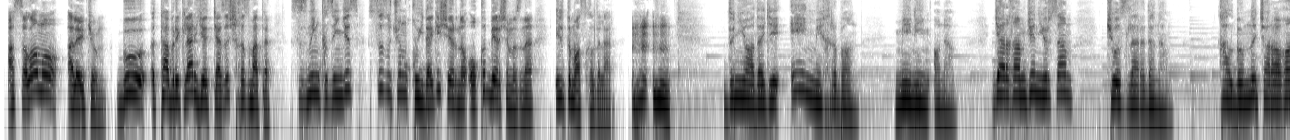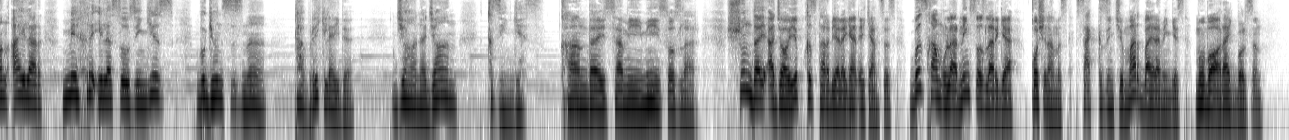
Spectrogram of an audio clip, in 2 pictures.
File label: Uzbek voice over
